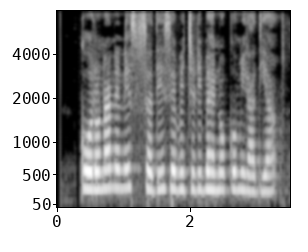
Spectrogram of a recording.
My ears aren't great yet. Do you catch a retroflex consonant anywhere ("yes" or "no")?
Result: yes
